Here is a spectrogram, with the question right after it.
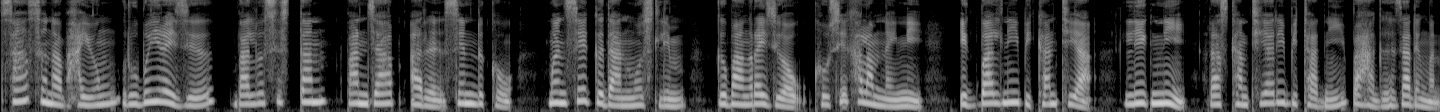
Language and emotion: Bodo, neutral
